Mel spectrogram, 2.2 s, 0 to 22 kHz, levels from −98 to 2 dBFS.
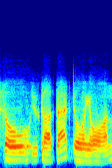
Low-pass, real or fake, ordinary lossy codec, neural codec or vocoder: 7.2 kHz; fake; AAC, 32 kbps; codec, 24 kHz, 1.2 kbps, DualCodec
